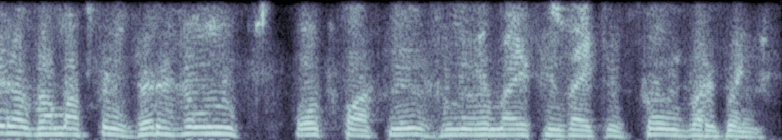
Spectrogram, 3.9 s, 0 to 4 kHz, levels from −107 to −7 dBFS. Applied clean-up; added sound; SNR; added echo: neural mask model Resemble Enhance denoiser.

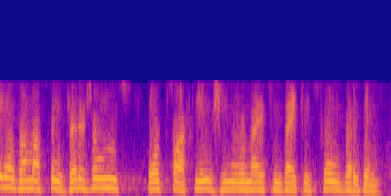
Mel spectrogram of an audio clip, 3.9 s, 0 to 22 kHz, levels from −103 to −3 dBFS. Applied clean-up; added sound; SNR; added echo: neural separator model SepFormer DNS4.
